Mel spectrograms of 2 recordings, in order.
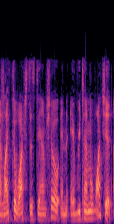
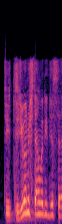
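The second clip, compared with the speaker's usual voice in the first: high, fast and eager; pressing his wife to get it; excited; 11 semitones higher, faster than usual. Retold or imitated. Husband eagerly asks his wife in the car, high and fast. Urging wife about the song.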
